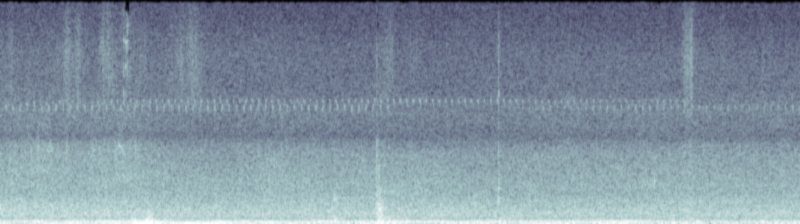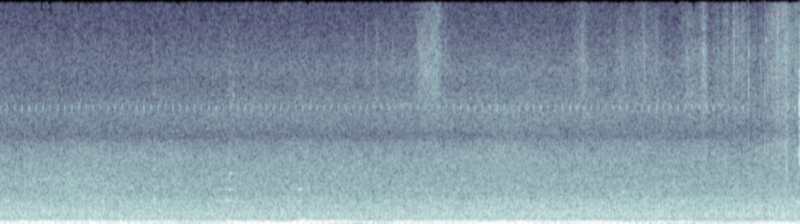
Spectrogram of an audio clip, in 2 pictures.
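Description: A trailer wheel and tyre being worked onto its hub, with a few scattered knocks and clunks, over a steady low hum.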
